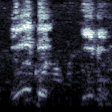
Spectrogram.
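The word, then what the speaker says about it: Eby: Evie.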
